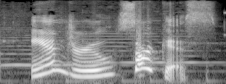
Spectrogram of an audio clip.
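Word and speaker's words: Andrewsarchus: Andrew Sarcus.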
